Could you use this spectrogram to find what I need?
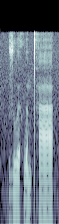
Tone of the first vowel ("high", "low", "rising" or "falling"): low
